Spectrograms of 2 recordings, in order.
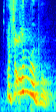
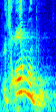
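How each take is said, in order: Both takes have the same delivery.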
